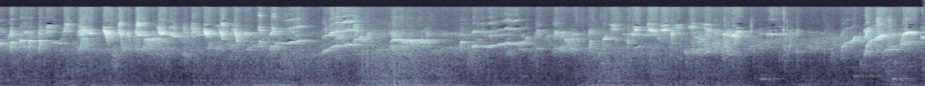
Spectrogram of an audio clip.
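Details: Fast, chattering song of a European goldfinch, many short high chirps and tinkling notes strung together with buzzy trills and brief whistled slurs, steady throughout.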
